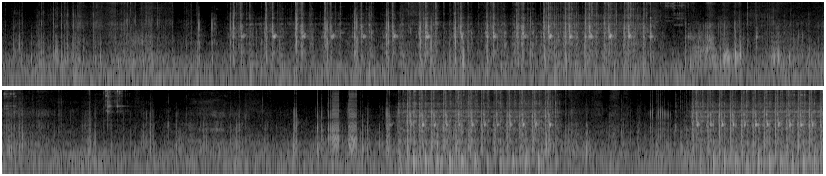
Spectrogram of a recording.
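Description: A sewing machine stitches a crossbody bag in rapid bursts of rhythmic needle chatter, pausing and restarting several times, with soft crinkling of fabric and handling noise in between, fairly quiet overall.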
